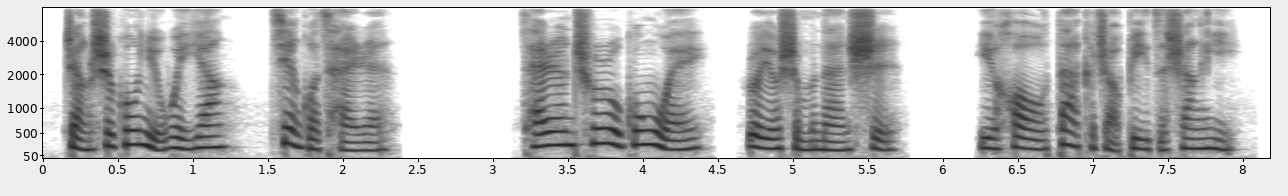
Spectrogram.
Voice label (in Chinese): 沉稳御姐音古风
